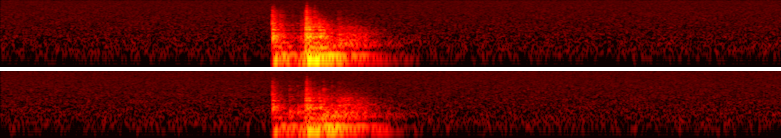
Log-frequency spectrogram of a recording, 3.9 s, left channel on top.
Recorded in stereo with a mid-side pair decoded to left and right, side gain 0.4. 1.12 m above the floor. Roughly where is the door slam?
Ahead left.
